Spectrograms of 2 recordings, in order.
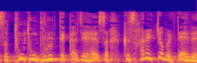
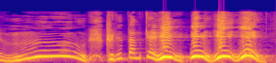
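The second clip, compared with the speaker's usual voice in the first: mock stammer; 8 semitones higher, 16 dB louder, much slower than usual. Mimicking the Jeolla teacher.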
